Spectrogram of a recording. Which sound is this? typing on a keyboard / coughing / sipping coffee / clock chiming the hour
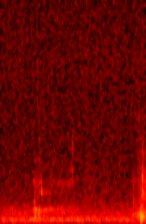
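sipping coffee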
